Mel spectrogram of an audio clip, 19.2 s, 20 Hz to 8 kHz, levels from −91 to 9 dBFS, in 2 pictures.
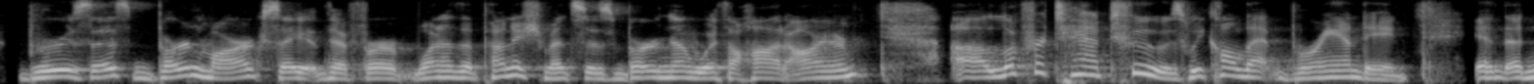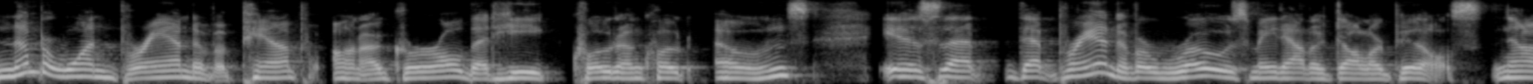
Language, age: English, 50-69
